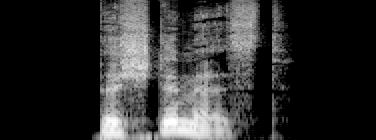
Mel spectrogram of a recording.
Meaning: second-person singular subjunctive I of bestimmen
- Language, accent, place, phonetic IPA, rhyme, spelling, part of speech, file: German, Germany, Berlin, [bəˈʃtɪməst], -ɪməst, bestimmest, verb, De-bestimmest.ogg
